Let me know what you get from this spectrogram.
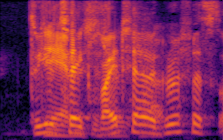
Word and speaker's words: Griffith: I gotta go with my boy, the bussy of Midland, Griffith. – You're saying it wrong. It's actually Griffith.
